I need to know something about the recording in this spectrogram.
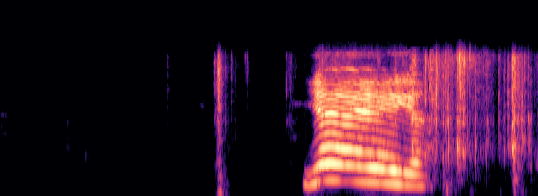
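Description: Paper cards slide and rustle as they are moved.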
